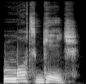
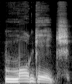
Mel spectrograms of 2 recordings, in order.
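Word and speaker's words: mortgage: T is also silent it is not mgage it is morgage the tea is silent next this is not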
